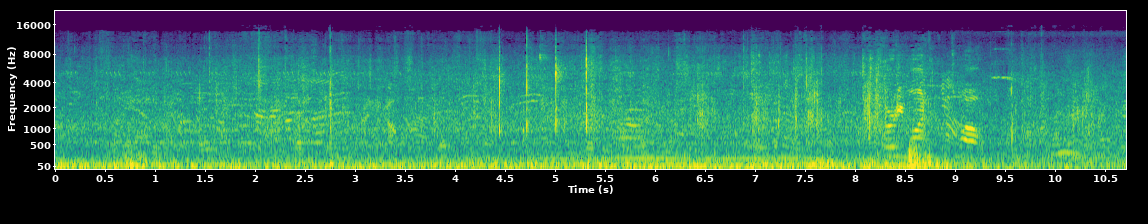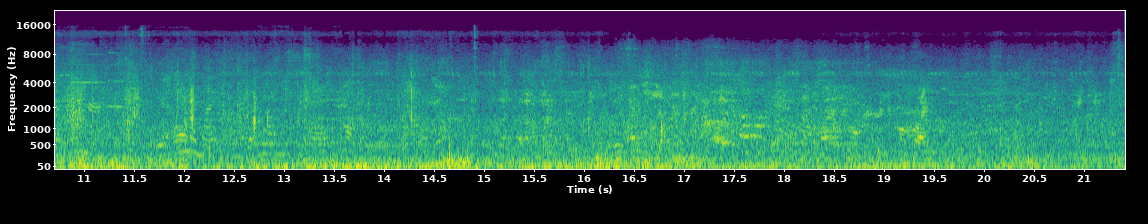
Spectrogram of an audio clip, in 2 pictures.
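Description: Young girls call out to each other from a distance in an open field.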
